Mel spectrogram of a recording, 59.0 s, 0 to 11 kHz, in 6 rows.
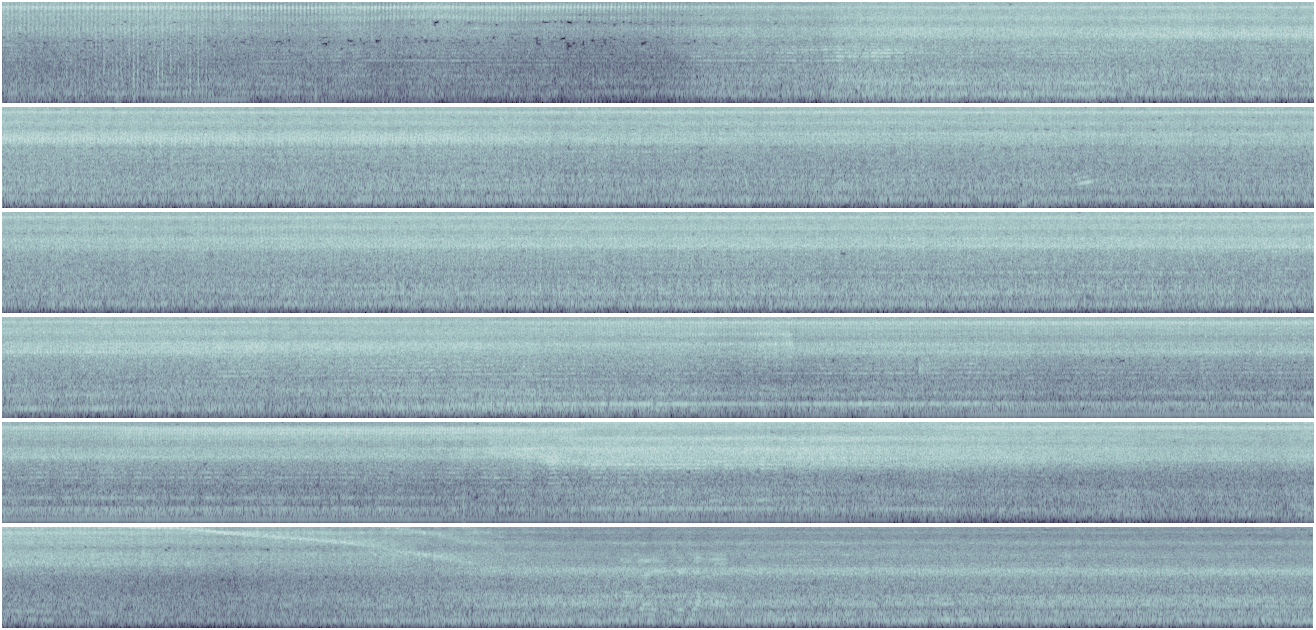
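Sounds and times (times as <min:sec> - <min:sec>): faint high whine: 0:00.0 - 0:59.0
machine humming and hissing: 0:00.0 - 0:59.0.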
